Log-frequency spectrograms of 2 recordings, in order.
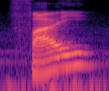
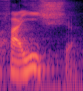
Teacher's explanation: Perceba que o A é mais forte que o I. Você coloca mais força, né? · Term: decrescente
